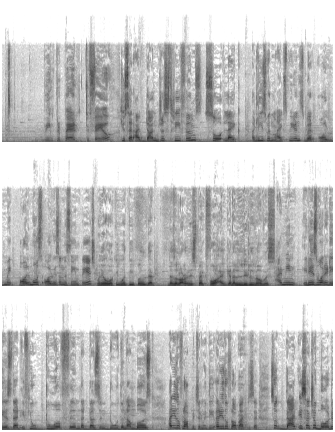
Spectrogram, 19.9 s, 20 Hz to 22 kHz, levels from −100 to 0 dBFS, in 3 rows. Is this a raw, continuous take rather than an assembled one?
no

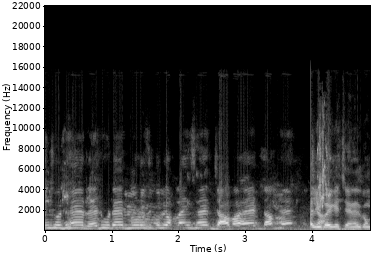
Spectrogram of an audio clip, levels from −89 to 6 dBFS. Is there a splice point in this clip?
yes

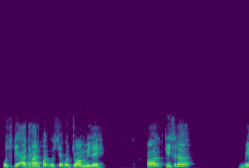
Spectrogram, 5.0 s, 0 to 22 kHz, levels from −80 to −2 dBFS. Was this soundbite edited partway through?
no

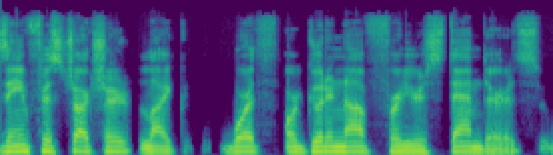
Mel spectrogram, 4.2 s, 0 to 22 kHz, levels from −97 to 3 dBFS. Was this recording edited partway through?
yes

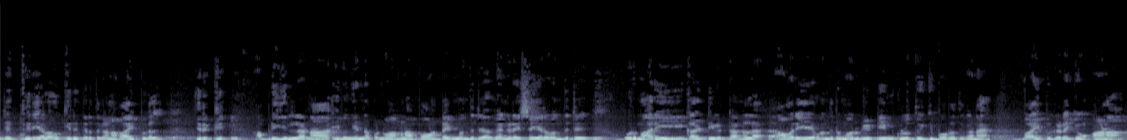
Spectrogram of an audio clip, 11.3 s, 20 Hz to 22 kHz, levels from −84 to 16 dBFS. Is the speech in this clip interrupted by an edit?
no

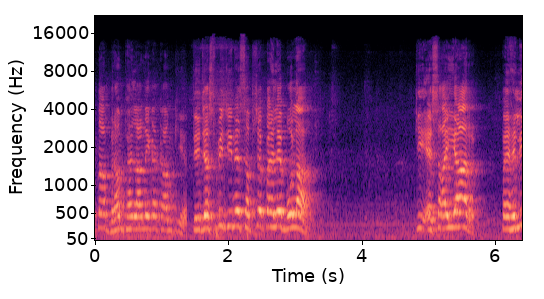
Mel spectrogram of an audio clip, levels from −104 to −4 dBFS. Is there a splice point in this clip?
yes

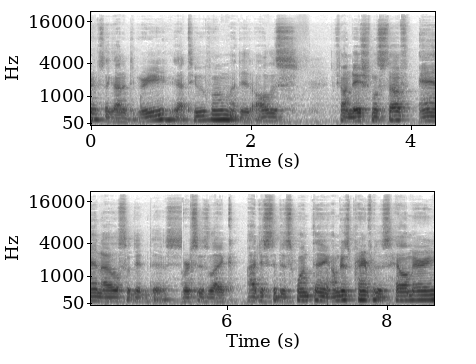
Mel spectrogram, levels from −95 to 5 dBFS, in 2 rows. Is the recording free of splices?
no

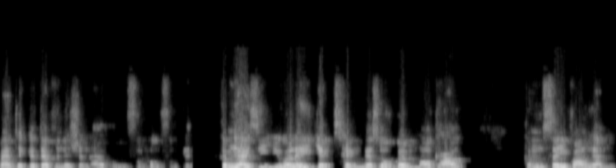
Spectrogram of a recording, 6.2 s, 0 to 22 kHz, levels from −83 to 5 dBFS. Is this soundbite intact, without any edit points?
no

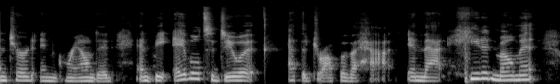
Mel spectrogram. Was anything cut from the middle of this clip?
yes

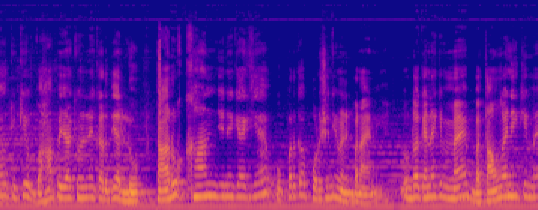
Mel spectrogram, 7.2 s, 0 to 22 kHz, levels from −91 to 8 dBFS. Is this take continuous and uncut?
no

